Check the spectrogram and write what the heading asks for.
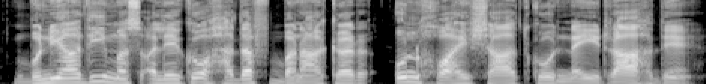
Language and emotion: Urdu, neutral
